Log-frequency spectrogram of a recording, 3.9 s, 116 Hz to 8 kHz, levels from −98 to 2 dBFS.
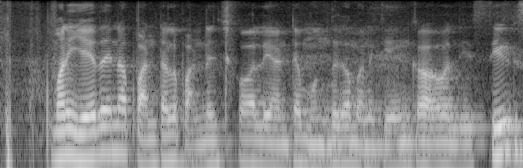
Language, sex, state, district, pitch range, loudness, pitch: Telugu, male, Andhra Pradesh, Manyam, 110-145 Hz, -22 LUFS, 115 Hz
